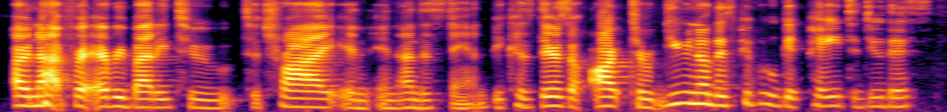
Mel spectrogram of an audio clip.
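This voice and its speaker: A woman's voice: medium pitch, vocal fry, pushed and bright. A middle-aged woman hosting a casual late-night livestream. She talks straight to her viewers, reads their comments aloud and gives firm opinions. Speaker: livestream host.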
